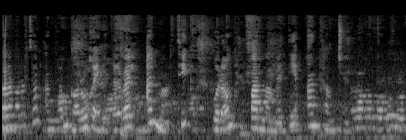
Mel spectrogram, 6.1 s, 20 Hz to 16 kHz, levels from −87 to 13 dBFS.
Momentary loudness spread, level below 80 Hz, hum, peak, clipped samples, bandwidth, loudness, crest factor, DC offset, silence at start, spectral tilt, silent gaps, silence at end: 10 LU; -54 dBFS; none; -6 dBFS; under 0.1%; 11.5 kHz; -26 LUFS; 20 dB; under 0.1%; 0.05 s; -4 dB/octave; none; 0 s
